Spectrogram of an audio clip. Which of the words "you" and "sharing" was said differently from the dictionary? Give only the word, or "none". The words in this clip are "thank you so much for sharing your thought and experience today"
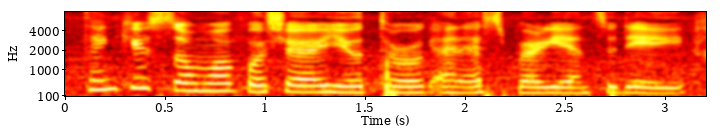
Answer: none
